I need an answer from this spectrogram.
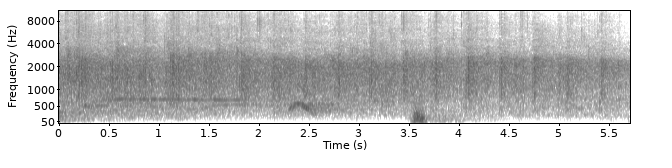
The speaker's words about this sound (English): Everybody stand and clap your hands.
